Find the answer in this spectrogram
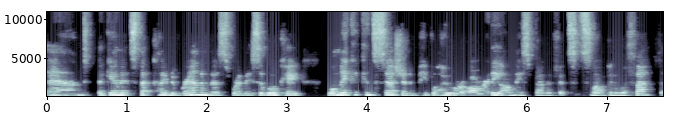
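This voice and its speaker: A woman with a high voice speaks at a fairly quick pace, her pitch moving in an ordinary way. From Canada. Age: 50s. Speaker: former editor and author. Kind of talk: podcast interview. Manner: halting.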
